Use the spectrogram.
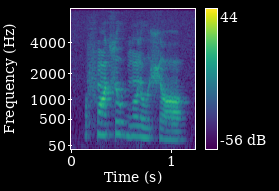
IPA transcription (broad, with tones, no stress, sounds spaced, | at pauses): f ɔ̃˧ s u˧ b ũ˨ ɾ u˨ ʃ ɔ˨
